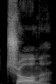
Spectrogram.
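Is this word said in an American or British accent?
British. It is said with a British accent.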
